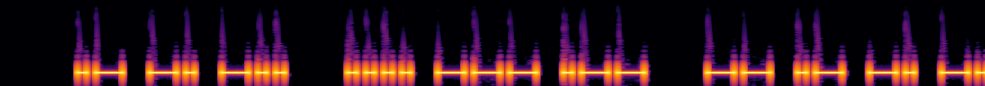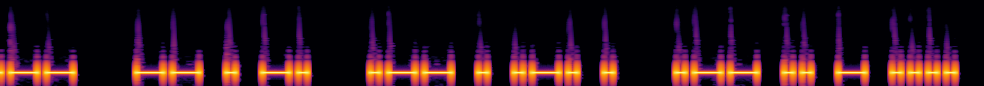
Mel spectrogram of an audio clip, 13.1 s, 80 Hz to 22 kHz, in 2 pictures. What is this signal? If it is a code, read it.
Morse code, heard as a keyed tone, about 21 wpm, 700 Hz. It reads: AND HOW MANY MEN WERE WITH
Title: Sentences from Top 1000 Words - Review Part 1 - 20wpm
